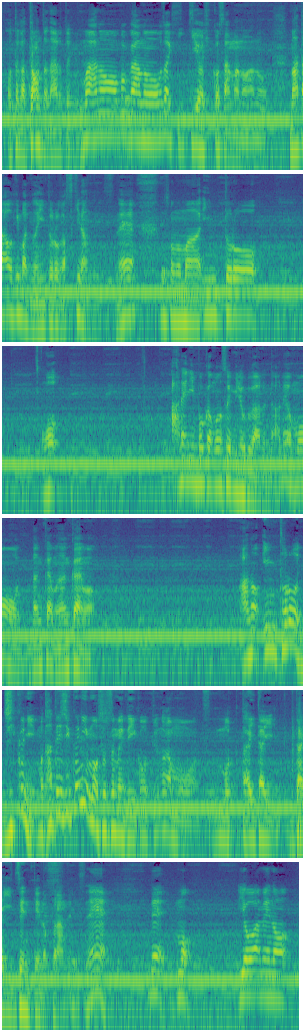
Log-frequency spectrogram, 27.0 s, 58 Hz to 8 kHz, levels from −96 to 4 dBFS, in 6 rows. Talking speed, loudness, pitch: 295 characters per minute, -16 LUFS, 135 Hz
